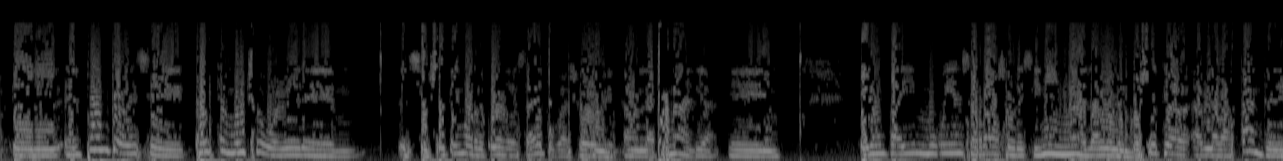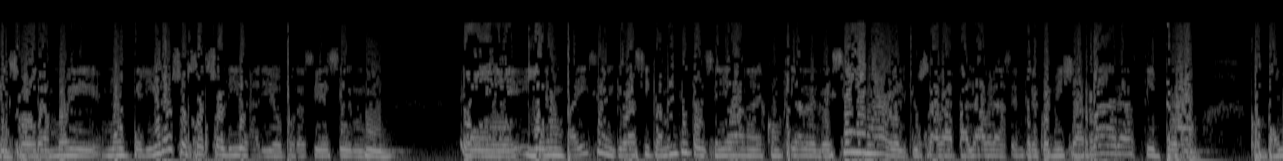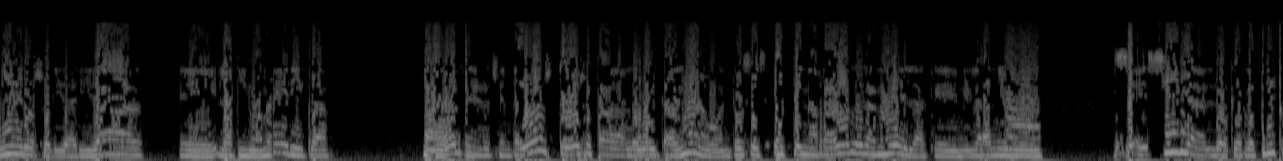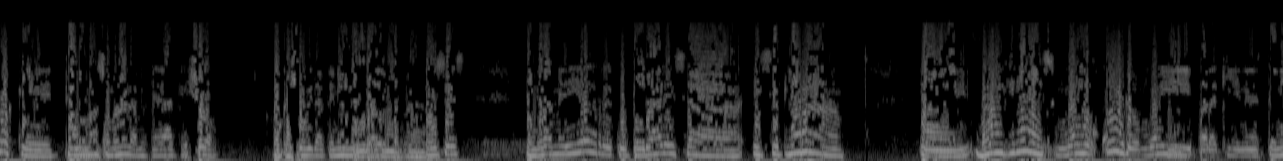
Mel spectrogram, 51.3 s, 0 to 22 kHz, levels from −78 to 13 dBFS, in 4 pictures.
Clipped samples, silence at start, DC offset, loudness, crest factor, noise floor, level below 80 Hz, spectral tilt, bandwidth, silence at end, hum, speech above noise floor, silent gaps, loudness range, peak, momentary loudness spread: under 0.1%; 0 s; under 0.1%; -34 LUFS; 18 dB; -63 dBFS; -50 dBFS; -5.5 dB/octave; 12 kHz; 0 s; none; 30 dB; none; 2 LU; -16 dBFS; 7 LU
